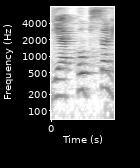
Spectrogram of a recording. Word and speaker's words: Jakobson: to correct that okay roman yakubson is the exact pronunciation so now next uh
